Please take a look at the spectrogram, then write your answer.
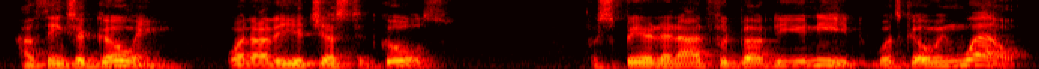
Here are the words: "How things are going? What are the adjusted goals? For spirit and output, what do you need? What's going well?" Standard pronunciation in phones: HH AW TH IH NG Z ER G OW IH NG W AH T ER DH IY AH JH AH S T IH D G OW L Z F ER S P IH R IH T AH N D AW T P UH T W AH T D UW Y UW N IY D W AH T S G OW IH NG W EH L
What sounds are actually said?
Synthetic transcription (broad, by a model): HH AW TH IH NG Z ER G OW IH NG W AH T ER DH IY AH JH AH S T IH D G OW L Z F ER S P IH R IH T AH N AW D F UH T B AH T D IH Y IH N IY D W AH T S G OW IH NG W EH L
